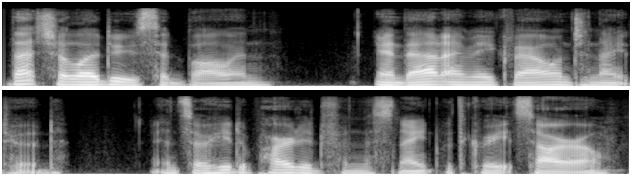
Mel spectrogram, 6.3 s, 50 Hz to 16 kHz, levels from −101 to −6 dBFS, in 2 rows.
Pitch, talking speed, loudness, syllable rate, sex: 105 Hz, 220 wpm, -19 LUFS, 5.5 syllables/s, male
